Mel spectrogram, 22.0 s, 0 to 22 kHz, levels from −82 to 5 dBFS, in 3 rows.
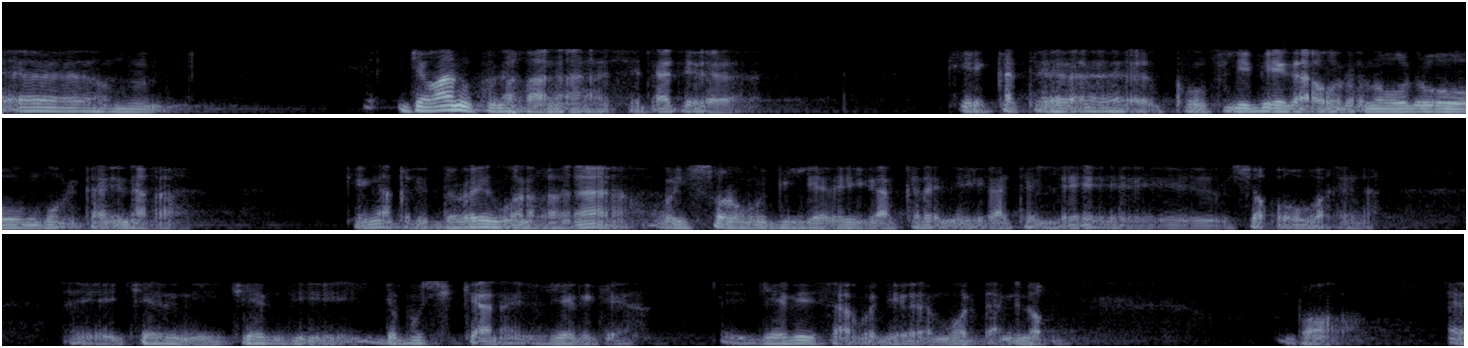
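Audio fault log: Throughout: G.729 codec. The speech sounds slightly rough and synthetic, with a buzzy edge and nothing above 4 kHz. This fits an 8 kbit/s G.729A stream, which rebuilds each 10 ms frame from a vocal tract filter, a pitch predictor and a handful of pulses.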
